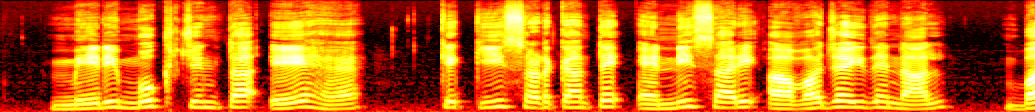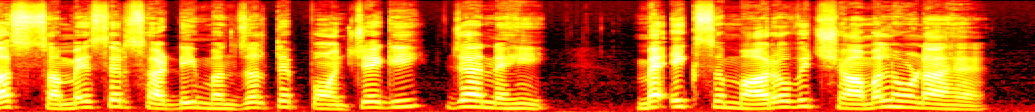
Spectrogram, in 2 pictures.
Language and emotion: Punjabi, fearful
